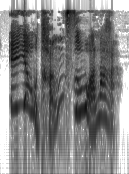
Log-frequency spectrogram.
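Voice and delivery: high wailing fox yelp; fox crying in pain. Acted. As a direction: howl it like a hurt fox.

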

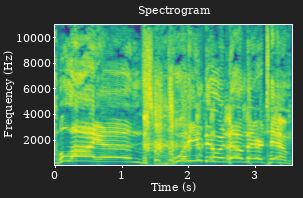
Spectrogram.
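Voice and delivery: high, drawn-out cry with laughter behind it; hammed-up high-pitched shock; mock anguished yell. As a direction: yell your own surname in absurd grief. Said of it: "like, you yelling your last name".

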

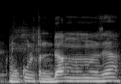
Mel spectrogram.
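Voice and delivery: plain reading voice

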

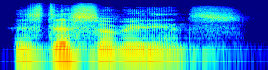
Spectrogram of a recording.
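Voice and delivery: ordinary delivery

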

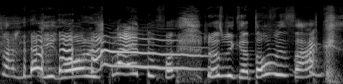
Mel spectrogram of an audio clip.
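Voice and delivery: laughing high and loud. Real, not acted. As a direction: talk through laughter. Laughing after friend's shocked reaction.

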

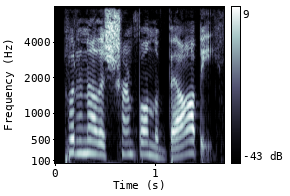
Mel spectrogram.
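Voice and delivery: hammed-up Australian catchphrase; mock Australian. Co-host quoting what Australians love to say, mock Australian accent. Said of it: "They love to say".

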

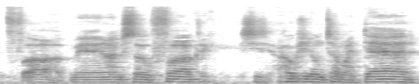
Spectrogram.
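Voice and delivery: muttering worriedly to himself; quiet dread. Retold or imitated. Son alone fearing mom tells dad, quiet dread.

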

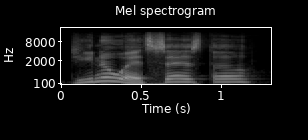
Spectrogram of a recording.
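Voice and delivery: high, loud teasing question; sly mock question in a high bro voice. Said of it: "He's like".

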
